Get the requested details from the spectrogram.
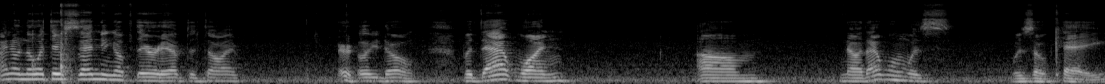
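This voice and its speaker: In a New York accent, a woman speaks with a very deep, low pitch and lively intonation. She goes at a very slow pace with long, frequent pauses, and the room echo is audible. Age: 70s. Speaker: knitting and crafts vlogger. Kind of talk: casual chat.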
